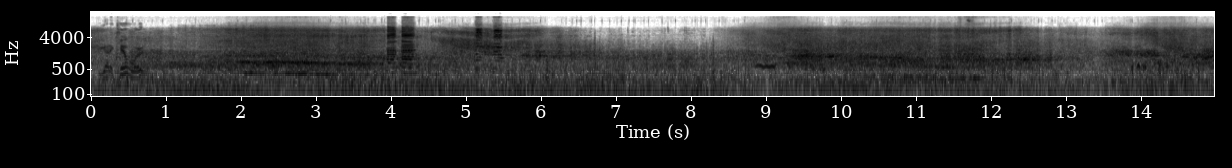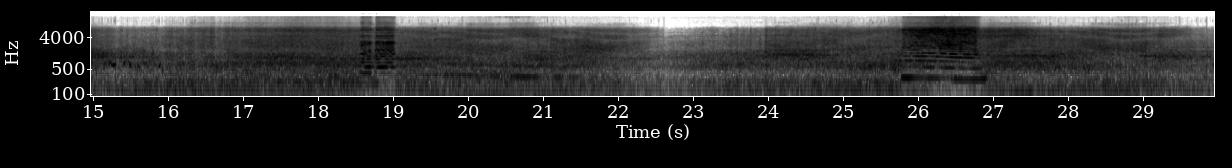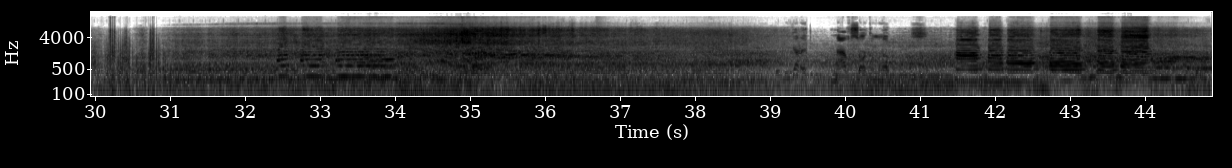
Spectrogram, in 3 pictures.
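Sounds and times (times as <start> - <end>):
heavy trucks passing: 0.0 - 44.9
truck air horn: 3.9 - 4.5, 5.1 - 5.6, 18.5 - 19.2, 25.7 - 27.0, 32.4 - 34.2, 41.5 - 44.9.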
